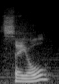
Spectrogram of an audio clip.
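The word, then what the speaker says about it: Seoul: Soul is two syllables in Korean. Is it really? How do they pronounce it? Seol. Cuz every every time I've heard it pronounced in any English speaking conversation, it just comes out like soul, like one word.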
